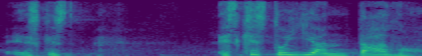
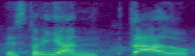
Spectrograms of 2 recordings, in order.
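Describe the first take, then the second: First: Put-on slow, hesitant child saying "llantado" for tired; child mispronouncing cansado. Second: Slow, shouted "Estoy llantado", relishing the mistake; laughing loud repeat. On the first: Pastor imitates his little son saying "llantado", slow and halting. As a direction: stretch out "estoy llantado" like a little boy fumbling the word. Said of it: "y empezó". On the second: Retold or imitated. Pastor gleefully shouts his son's wrong word to the congregation. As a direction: boom out "llantado" mid-laugh, much louder and higher. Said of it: "que a gusto me reí".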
